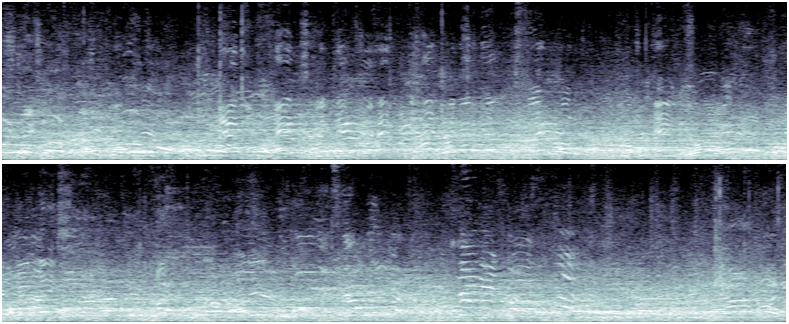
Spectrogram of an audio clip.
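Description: A crowd of adults and children chatters steadily in a large echoing gym.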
